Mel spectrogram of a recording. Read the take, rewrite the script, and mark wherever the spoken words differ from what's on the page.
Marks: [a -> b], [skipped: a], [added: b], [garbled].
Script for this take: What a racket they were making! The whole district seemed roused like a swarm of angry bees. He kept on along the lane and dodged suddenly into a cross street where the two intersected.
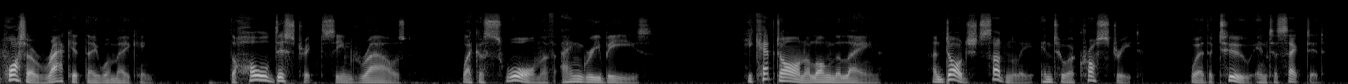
What a racket they were making! The whole district seemed roused like a swarm of angry bees. He kept on along the lane and dodged suddenly into a cross street where the two intersected.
